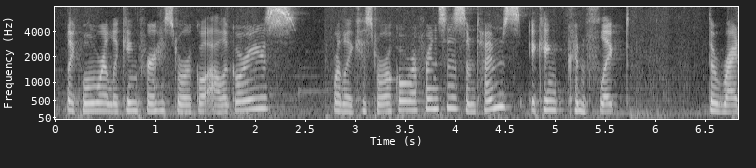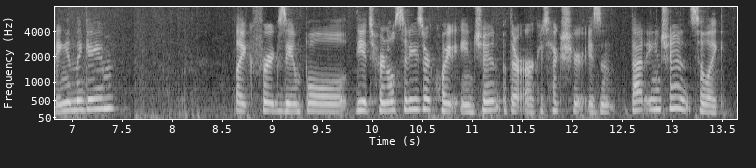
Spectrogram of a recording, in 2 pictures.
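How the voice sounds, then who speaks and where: Worn out after hours live, a lore channel host and streamer rambles casually to her viewers, piling on filler words and correcting herself. Her voice sits on the high side.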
